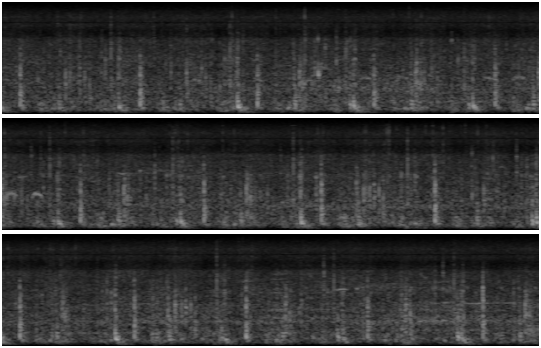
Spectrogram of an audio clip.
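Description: A trolling reel being cranked to bring a hooked kokanee to the kayak, heard as light, irregular ticking over a steady hiss.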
